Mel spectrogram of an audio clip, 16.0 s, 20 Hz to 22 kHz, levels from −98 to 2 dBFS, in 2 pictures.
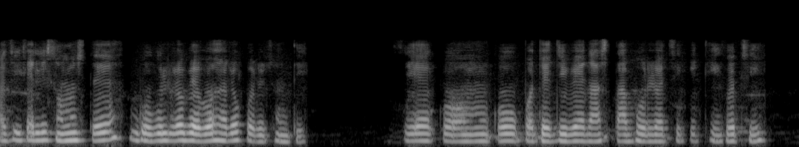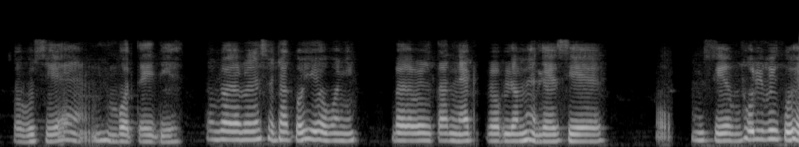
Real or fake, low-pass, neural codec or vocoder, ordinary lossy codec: fake; 7.2 kHz; codec, 44.1 kHz, 7.8 kbps, DAC; none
